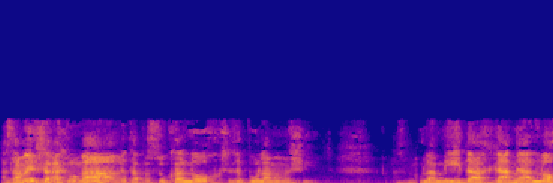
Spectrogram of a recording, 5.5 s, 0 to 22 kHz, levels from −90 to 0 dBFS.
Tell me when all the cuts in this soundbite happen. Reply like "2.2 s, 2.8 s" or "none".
2.3 s, 4.2 s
